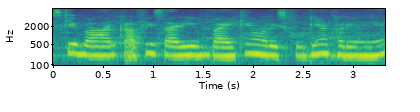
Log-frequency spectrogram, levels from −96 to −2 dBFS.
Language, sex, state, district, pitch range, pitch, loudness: Hindi, female, Chhattisgarh, Raigarh, 200-230 Hz, 210 Hz, -16 LUFS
